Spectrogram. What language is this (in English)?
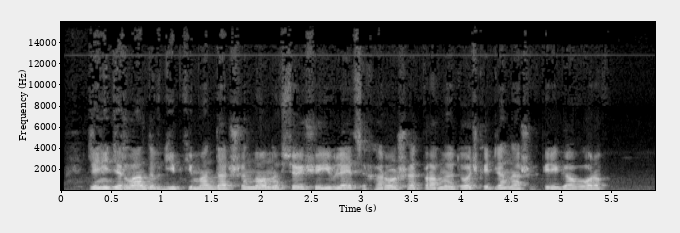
Russian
